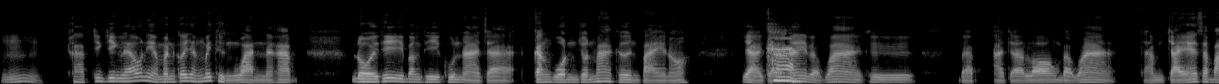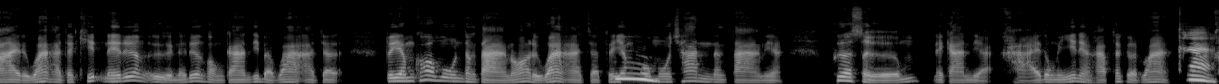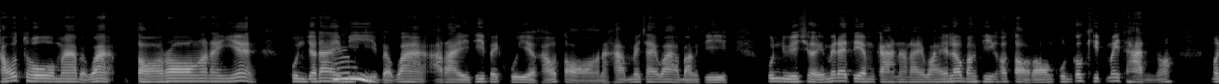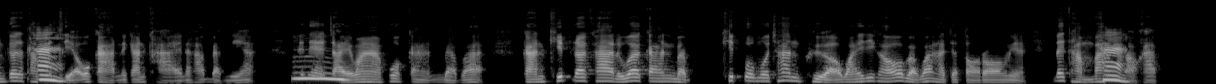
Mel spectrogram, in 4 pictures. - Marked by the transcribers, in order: none
- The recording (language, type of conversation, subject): Thai, advice, ฉันควรรับมือกับการคิดลบซ้ำ ๆ ที่ทำลายความมั่นใจในตัวเองอย่างไร?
